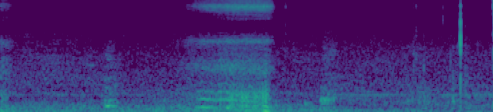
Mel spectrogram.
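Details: Cats snoring: a short, soft, whistling snore with faint snuffles over steady background noise.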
